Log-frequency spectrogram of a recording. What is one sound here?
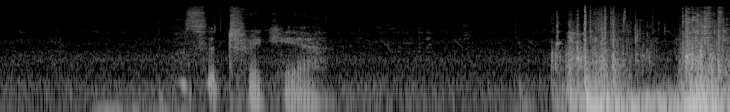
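A second young woman asks a question, close by.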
